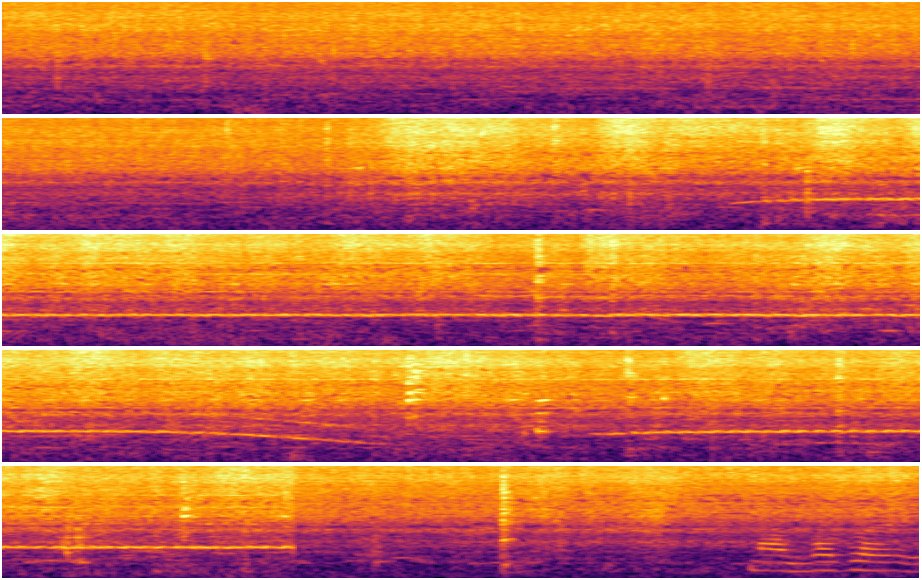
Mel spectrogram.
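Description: Fish fries in oil on a wood-fired clay stove, giving a steady loud sizzle with occasional stirring scrapes. The frying gets stronger partway through, and a sustained thin whistling tone rises over it for several seconds.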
